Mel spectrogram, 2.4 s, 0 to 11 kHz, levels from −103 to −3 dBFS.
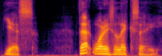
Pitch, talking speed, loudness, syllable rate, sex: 130 Hz, 100 wpm, -18 LUFS, 4.3 syllables/s, male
